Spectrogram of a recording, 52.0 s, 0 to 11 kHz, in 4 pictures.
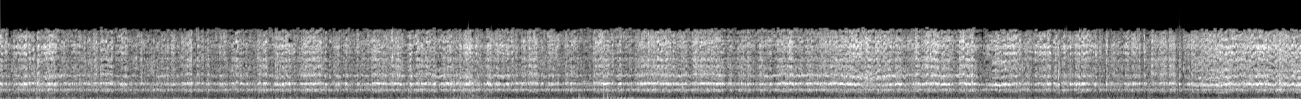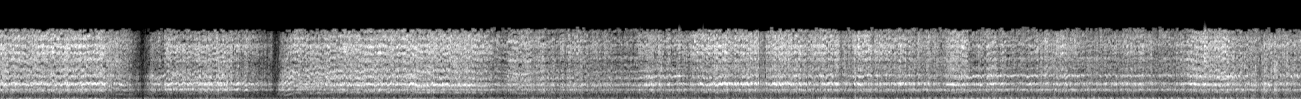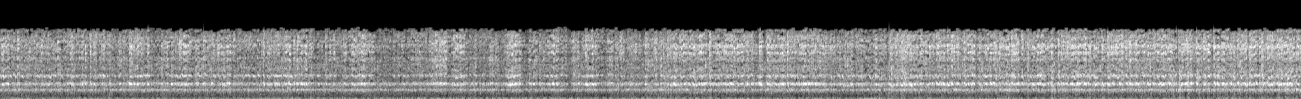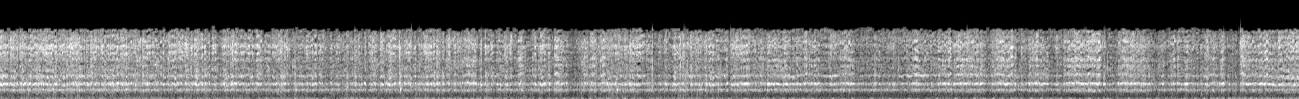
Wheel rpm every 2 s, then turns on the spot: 230, 230, 240, 240, 230, 230, 200, 110, 180, 200, 230, 230, 230, 230, 230, 230, 230, 230, 230, 230, 230, 230, 230, 230, 240, 230.
none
